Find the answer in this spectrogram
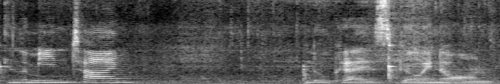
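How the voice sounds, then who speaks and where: A woman speaks in a Neapolitan accent. The recording has audible room echo and noticeable background noise. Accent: Italian (Neapolitan) accent in English. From Naples, southern Italy. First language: Italian. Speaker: cooking show co-host. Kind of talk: cooking demonstration. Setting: kitchen.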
